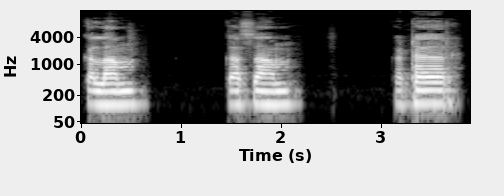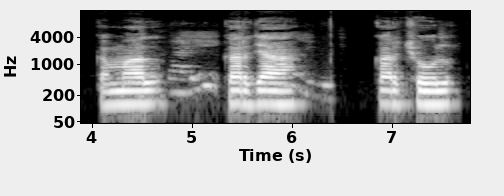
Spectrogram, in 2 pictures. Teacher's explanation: क जो है अल्पप्राण है अघोष है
